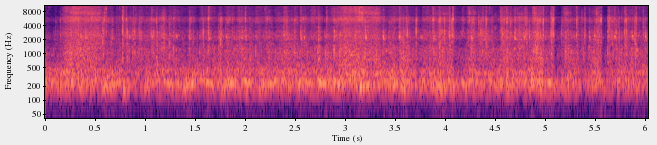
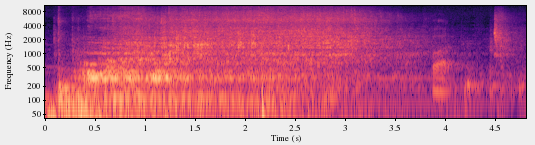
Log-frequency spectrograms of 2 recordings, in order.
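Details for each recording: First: Electric snake cable run through a cleanout into a clogged ladies' room sewer line at a renovated movie theater, water added: continuous harsh scraping and rattling as the cable chews at a hard blockage, found to be grout. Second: Movie theater toilets flushed after the sewer line was cleared with an electric snake: strong rushing flush that swirls down and drains quickly with no gurgling or backing up; line flowing freely.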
